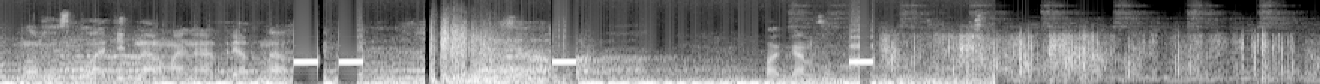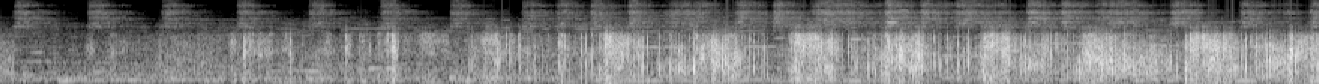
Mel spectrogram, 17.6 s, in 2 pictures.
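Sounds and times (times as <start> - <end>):
speech: 0.2 - 3.9, 5.2 - 6.7
footsteps creaking on snow: 5.8 - 17.5.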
